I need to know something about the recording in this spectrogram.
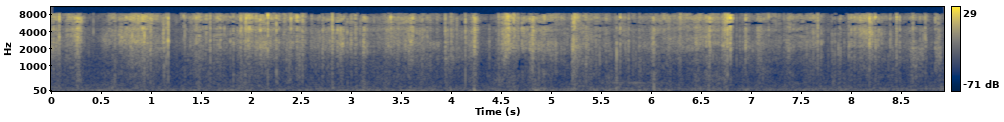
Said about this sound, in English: For those of you listening to the recording, sorry about all this page turning right on the phone there.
